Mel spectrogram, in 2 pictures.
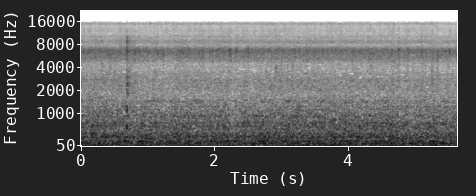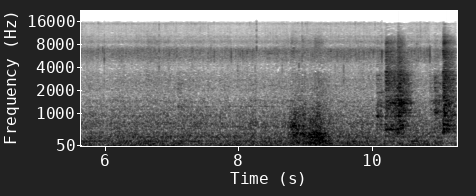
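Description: Steady hiss of restaurant room noise. A short, muffled sound comes about nine seconds in, and two brief, sharper sounds come near the end.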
